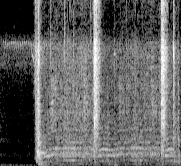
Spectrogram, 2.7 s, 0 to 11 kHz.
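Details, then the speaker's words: 1967 Chevrolet C50 V8 parked about nine years, thumb compression test at an open plug hole while cranking: steady starter whine with soft puffs about once a second; weak compression, two cylinders have nothing. "it's kind of weak so we got two that have nothing"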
